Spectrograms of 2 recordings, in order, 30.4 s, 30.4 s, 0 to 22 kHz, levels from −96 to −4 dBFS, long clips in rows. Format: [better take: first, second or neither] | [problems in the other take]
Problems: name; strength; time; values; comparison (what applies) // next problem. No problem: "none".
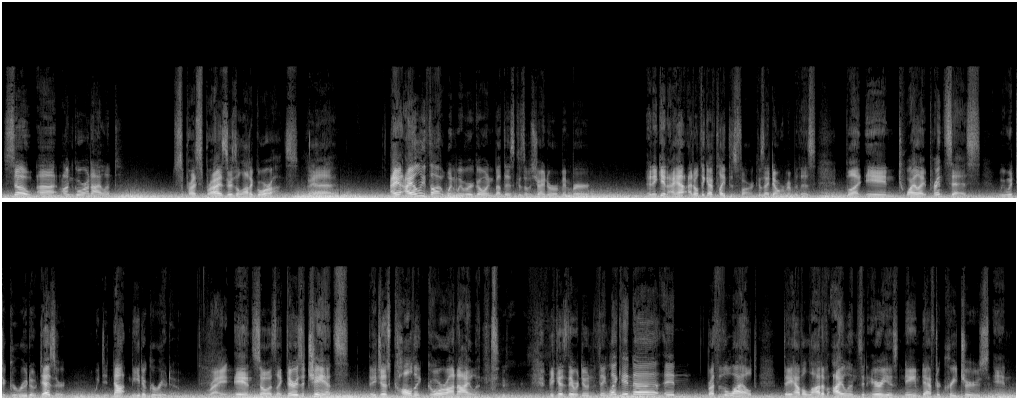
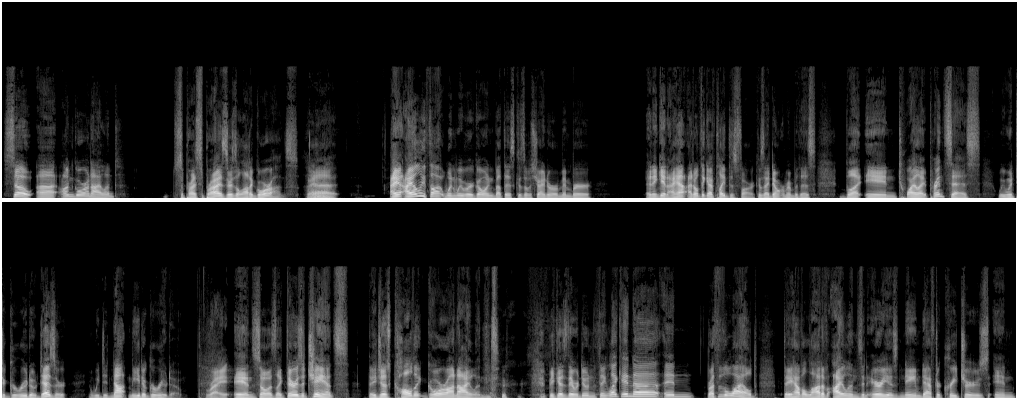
second | wind noise on the microphone; occasional gusts; 10 dB below the speech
